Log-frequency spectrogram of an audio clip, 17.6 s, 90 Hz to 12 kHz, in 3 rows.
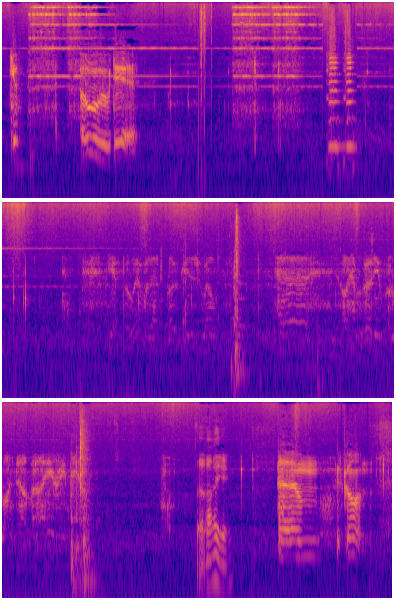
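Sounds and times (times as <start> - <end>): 
telephone ringing with a bright electronic trill: 0.0 - 9.1
steady low hum: 0.0 - 17.6
speech: 14.8 - 15.4.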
